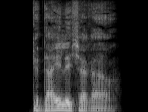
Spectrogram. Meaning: inflection of gedeihlich: 1. strong/mixed nominative masculine singular comparative degree 2. strong genitive/dative feminine singular comparative degree 3. strong genitive plural comparative degree
- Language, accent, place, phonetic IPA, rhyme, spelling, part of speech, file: German, Germany, Berlin, [ɡəˈdaɪ̯lɪçəʁɐ], -aɪ̯lɪçəʁɐ, gedeihlicherer, adjective, De-gedeihlicherer.ogg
